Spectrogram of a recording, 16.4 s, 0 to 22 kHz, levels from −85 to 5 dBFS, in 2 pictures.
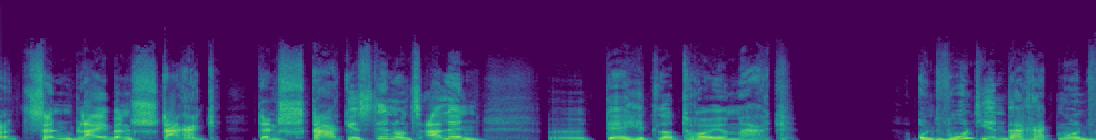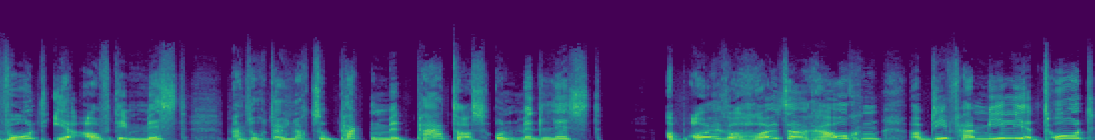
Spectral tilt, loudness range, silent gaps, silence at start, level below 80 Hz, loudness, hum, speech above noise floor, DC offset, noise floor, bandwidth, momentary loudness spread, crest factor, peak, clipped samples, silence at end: -4 dB/octave; 3 LU; none; 0 s; -62 dBFS; -16 LUFS; none; 70 dB; under 0.1%; -87 dBFS; 15 kHz; 9 LU; 16 dB; -2 dBFS; under 0.1%; 0 s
